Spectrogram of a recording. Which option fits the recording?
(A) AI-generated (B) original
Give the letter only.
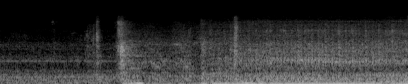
B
